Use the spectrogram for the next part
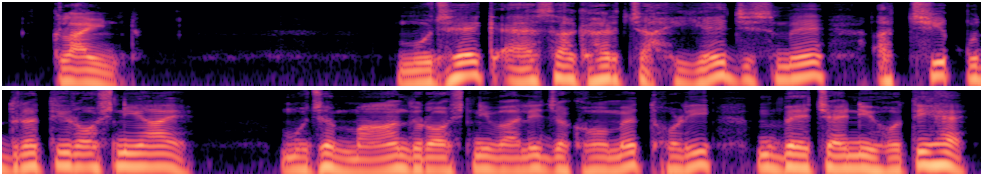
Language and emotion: Urdu, fearful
